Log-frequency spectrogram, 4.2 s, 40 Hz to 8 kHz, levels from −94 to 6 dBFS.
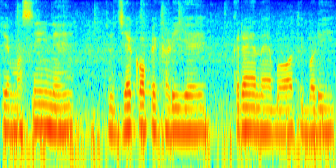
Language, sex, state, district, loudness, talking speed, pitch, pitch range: Hindi, male, Rajasthan, Barmer, -19 LUFS, 185 wpm, 135 Hz, 130-140 Hz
